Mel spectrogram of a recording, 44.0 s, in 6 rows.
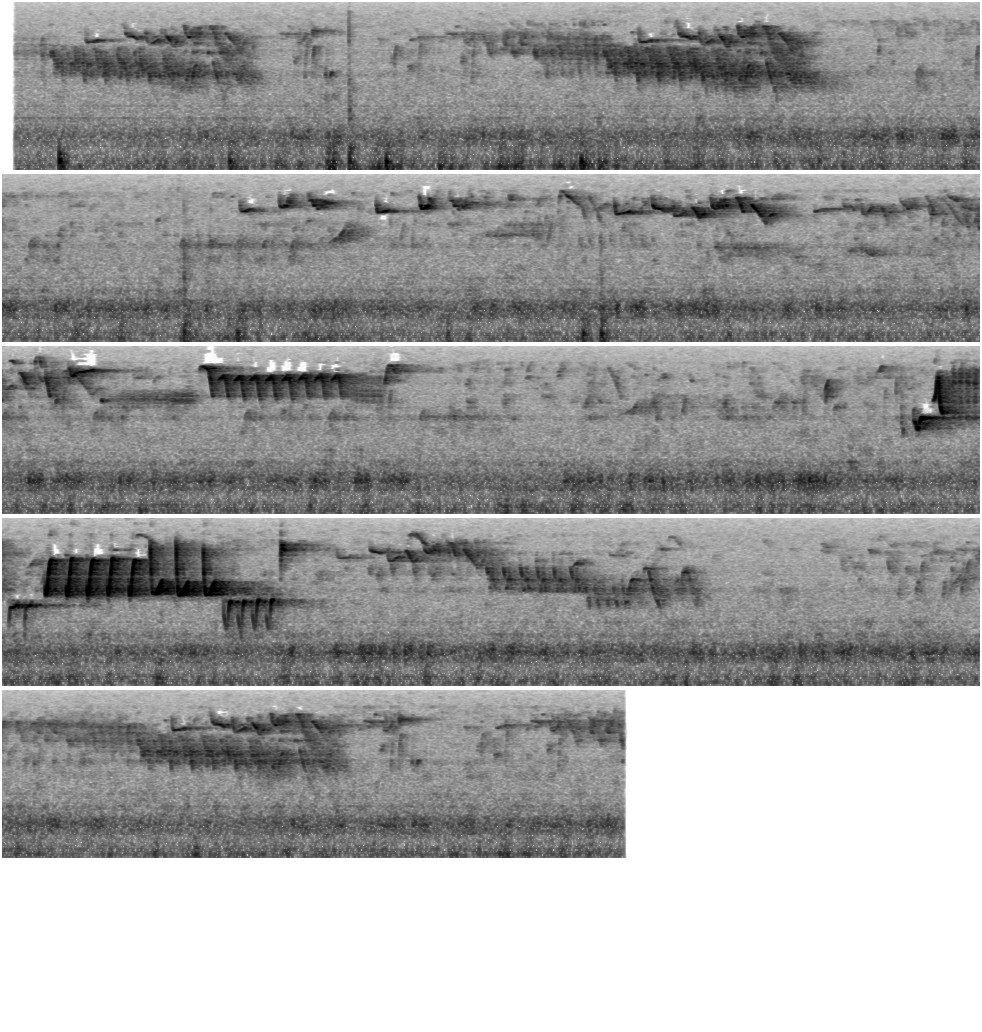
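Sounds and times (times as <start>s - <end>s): faint steady background noise: 0.1s - 34.0s
songbirds singing and chirping: 0.1s - 34.0s.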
